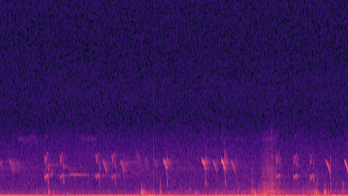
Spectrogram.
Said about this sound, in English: Here comes a wild crossbill.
